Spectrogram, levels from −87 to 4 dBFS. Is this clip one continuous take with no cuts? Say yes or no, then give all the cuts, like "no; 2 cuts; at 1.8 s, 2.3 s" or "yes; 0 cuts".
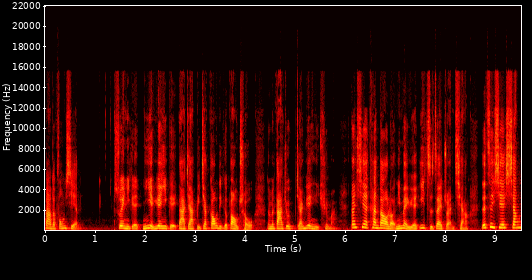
yes; 0 cuts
